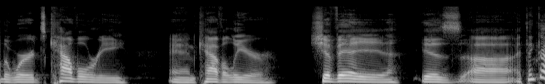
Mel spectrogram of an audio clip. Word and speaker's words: Cheval: french for horse and it's pronounced kind of like chevy with a sustained l i can't quite do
